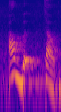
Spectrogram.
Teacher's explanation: Jadi ada qalqalahnya, ada pantulannya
